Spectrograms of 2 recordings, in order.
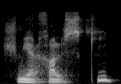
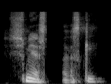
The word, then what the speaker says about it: Śmierzchalski: And today, as a speaker of the quantum computing seminar, we have Tomasz Śmierzchalski. No, no, not correct. Śmierzchalski. Yeah, that's the correct pronunciation.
